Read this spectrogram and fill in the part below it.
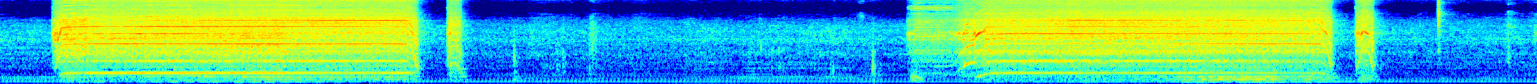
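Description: Power drill driving screws into wooden boards on an outhouse board-and-batten roof build: two long, steady whirring runs of about four seconds each, close and loud, separated by quiet, each ending with a short burst.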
